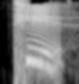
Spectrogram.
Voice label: "tie4", pinyin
